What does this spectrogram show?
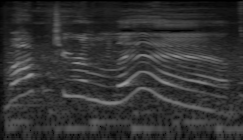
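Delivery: talking to the cow. Real, not acted. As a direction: tease the cow like a friend.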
